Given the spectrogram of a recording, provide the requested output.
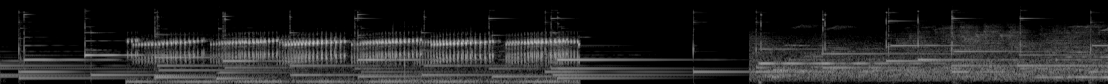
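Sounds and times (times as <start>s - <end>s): rattling croaking animal call: 1.3s - 5.8s
soft chime tune: 5.5s - 11.0s.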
